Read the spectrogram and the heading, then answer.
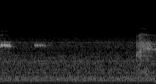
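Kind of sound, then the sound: insect, cricket chirping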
